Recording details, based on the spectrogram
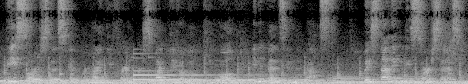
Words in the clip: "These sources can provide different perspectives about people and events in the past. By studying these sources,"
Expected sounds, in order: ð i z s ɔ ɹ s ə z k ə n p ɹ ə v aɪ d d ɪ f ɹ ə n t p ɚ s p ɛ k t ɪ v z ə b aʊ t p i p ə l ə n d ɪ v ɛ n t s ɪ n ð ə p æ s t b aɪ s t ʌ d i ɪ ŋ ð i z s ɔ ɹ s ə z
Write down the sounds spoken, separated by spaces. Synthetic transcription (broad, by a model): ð i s ɔ ɹ s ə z k ə n p ɹ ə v aɪ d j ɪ f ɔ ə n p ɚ s p ɛ k t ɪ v ə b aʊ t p i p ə l ə n d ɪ p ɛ n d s ɪ n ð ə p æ s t b aɪ s t ʌ d i ɪ ŋ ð i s ɔ ɹ s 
